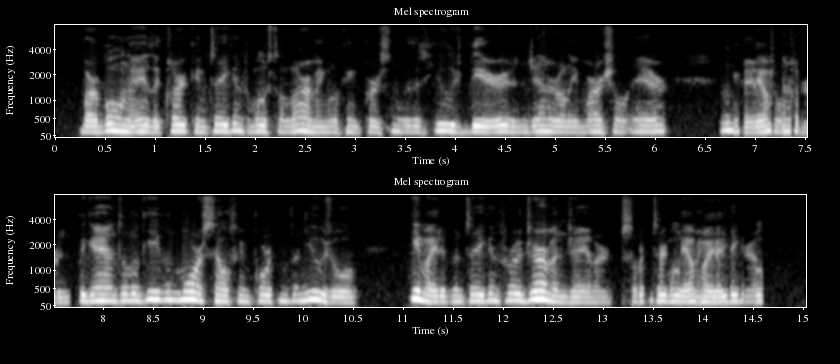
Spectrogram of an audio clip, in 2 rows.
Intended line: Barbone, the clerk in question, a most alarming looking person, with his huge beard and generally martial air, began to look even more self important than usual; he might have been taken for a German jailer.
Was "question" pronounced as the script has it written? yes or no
no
